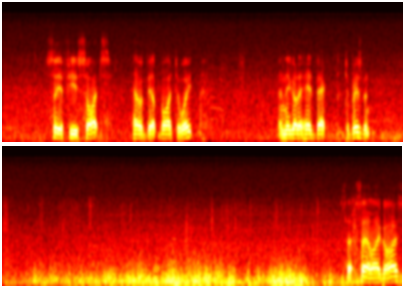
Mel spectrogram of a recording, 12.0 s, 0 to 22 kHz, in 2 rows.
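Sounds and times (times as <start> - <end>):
wind buffeting microphone: 4.1 - 12.0.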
